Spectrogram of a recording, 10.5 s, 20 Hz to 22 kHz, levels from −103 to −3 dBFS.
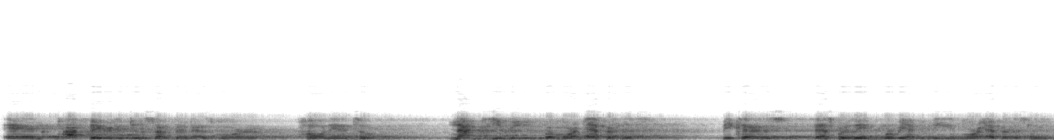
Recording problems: room echo; noticeable; dies away in 2.4 s
phone-call audio; nothing above 3.5 kHz
off-mic speech; somewhat distant

